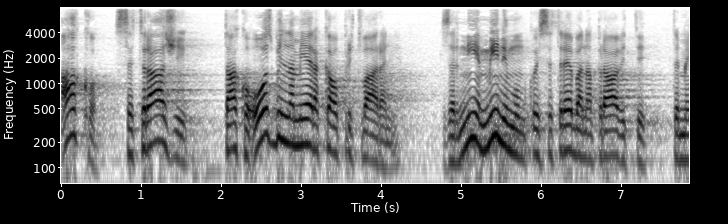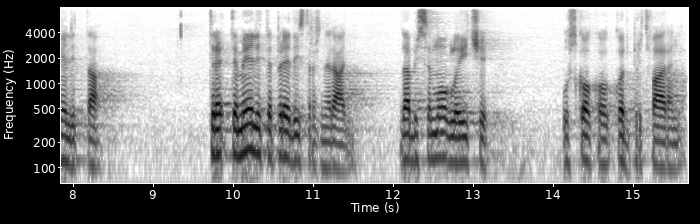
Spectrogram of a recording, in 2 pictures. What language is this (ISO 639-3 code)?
hrv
